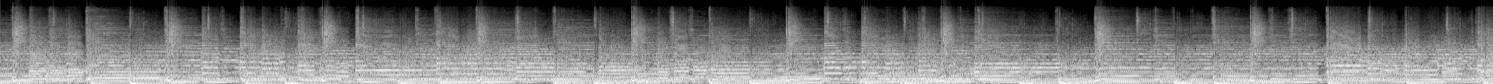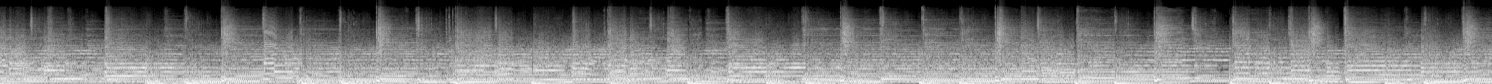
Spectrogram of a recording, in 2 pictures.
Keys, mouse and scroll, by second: 15.0 click, 16.3 shift+click, 17.3 ctrl+g, 18.4 ctrl+z, 18.7 click, 19.2 shift+click, 19.7 shift+click, 20.2 ctrl+g, 20.9 click, 21.9 ctrl+d, 22.1 click, 23.4 ctrl+d, 23.8 click, 24.0 shift+click, 24.9-29.8 drag.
